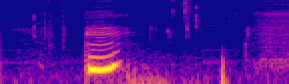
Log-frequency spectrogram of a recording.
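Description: Chewing of sweet, sticky, glutinous food: soft, moist mouth sounds with a short voiced hum near the start and a single sharper click later on.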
